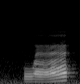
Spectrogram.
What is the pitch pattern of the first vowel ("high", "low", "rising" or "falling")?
rising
